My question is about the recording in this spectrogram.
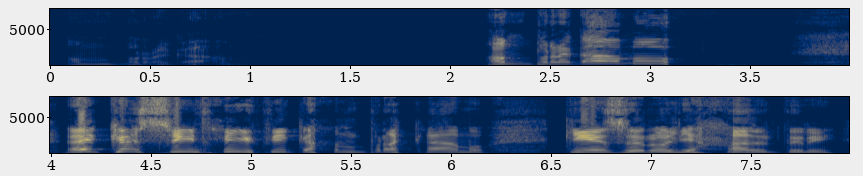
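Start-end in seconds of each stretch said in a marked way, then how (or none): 0.1-1.0 very soft, low murmur; hushed, low-pitched aside. A narrator's reading. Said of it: "disse a voce bassa". 2.1-6.2 high, raised questioning voice; high-pitched incredulous echo; puzzled question. Acted. Other gods ask aloud, puzzled.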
